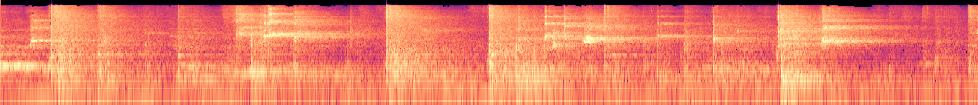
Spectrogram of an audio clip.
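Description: Badminton doubles rally: rackets striking the shuttlecock with sharp cracks every second or two, mixed with short squeaks of shoes on the court floor.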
